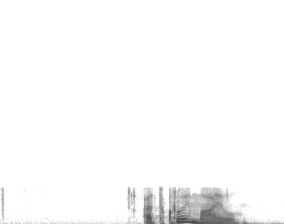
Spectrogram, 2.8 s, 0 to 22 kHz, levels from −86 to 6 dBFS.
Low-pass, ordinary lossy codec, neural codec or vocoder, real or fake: 3.6 kHz; AAC, 24 kbps; none; real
